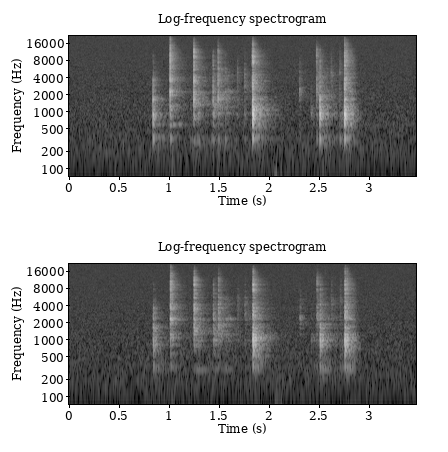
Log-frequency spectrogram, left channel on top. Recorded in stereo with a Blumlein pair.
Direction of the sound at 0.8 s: 50° left.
